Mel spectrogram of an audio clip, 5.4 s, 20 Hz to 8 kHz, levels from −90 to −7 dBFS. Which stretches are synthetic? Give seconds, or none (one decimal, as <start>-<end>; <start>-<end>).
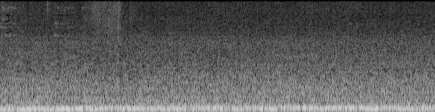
0.0-5.4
